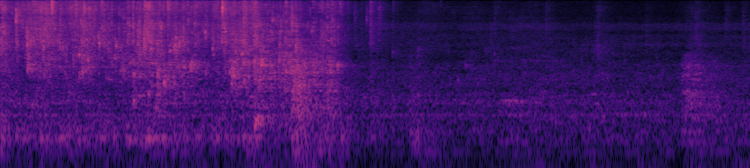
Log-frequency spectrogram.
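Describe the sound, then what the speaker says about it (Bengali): Raisins are rinsed under a running tap for a papaya cake: a loud, steady gush of water for about three and a half seconds, then quieter trickling with a brief splash near the end. "এই যে ভালো করে ধুয়ে নিলাম, এটার ভিতরে থাকবো কিশমিশ।"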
